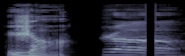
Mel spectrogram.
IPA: ʐ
